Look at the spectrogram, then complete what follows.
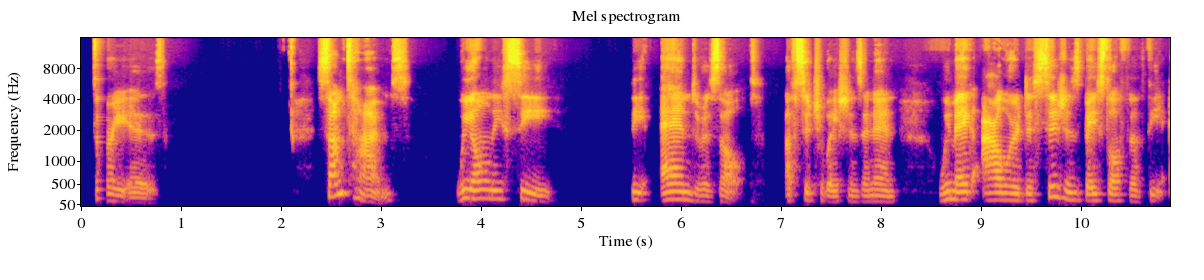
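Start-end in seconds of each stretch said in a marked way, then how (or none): none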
